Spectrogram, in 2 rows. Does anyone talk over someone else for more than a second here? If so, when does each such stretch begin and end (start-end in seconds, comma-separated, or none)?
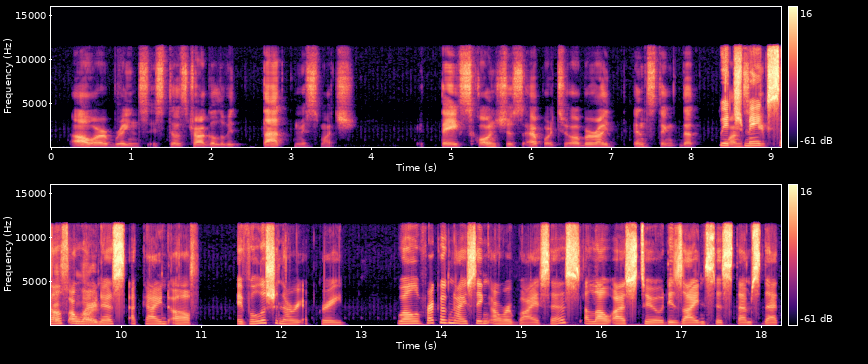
8.4-9.8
